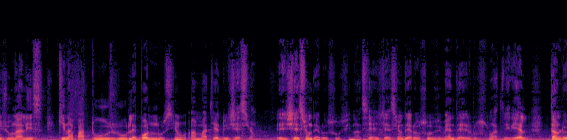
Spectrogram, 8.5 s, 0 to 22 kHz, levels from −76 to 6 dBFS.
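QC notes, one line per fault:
No technical faults were found anywhere in the signal.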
